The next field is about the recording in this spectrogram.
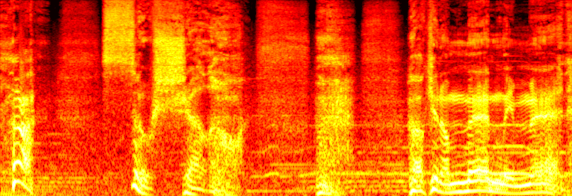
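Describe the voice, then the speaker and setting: A crazed game villager, very slow, gravelly delivery, swooping pitch. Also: male voice, heavily acted. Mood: boastful. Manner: bombastic, mocking, then pleading. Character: young man obsessed with manliness, possessed and unhinged. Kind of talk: video game voice acting.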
